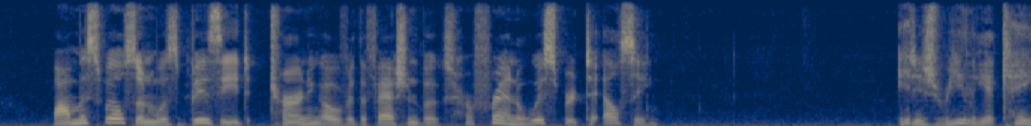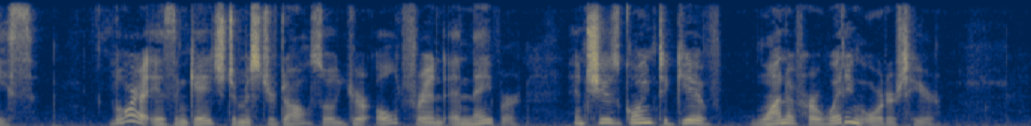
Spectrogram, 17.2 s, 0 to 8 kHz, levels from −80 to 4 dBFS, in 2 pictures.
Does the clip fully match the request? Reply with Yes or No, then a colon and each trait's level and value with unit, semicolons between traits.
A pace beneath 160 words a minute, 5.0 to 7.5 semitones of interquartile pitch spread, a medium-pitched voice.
Yes: average, 150 wpm; wide, 5.6 semitones; medium, 170 Hz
